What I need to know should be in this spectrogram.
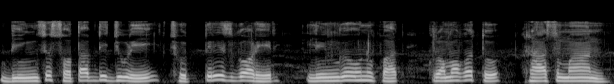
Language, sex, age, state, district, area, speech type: Bengali, male, 18-30, West Bengal, Hooghly, urban, read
